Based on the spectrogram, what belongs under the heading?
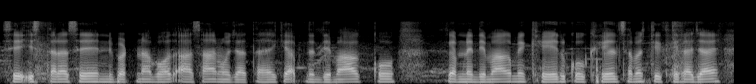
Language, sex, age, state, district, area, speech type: Urdu, male, 45-60, Uttar Pradesh, Lucknow, urban, spontaneous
